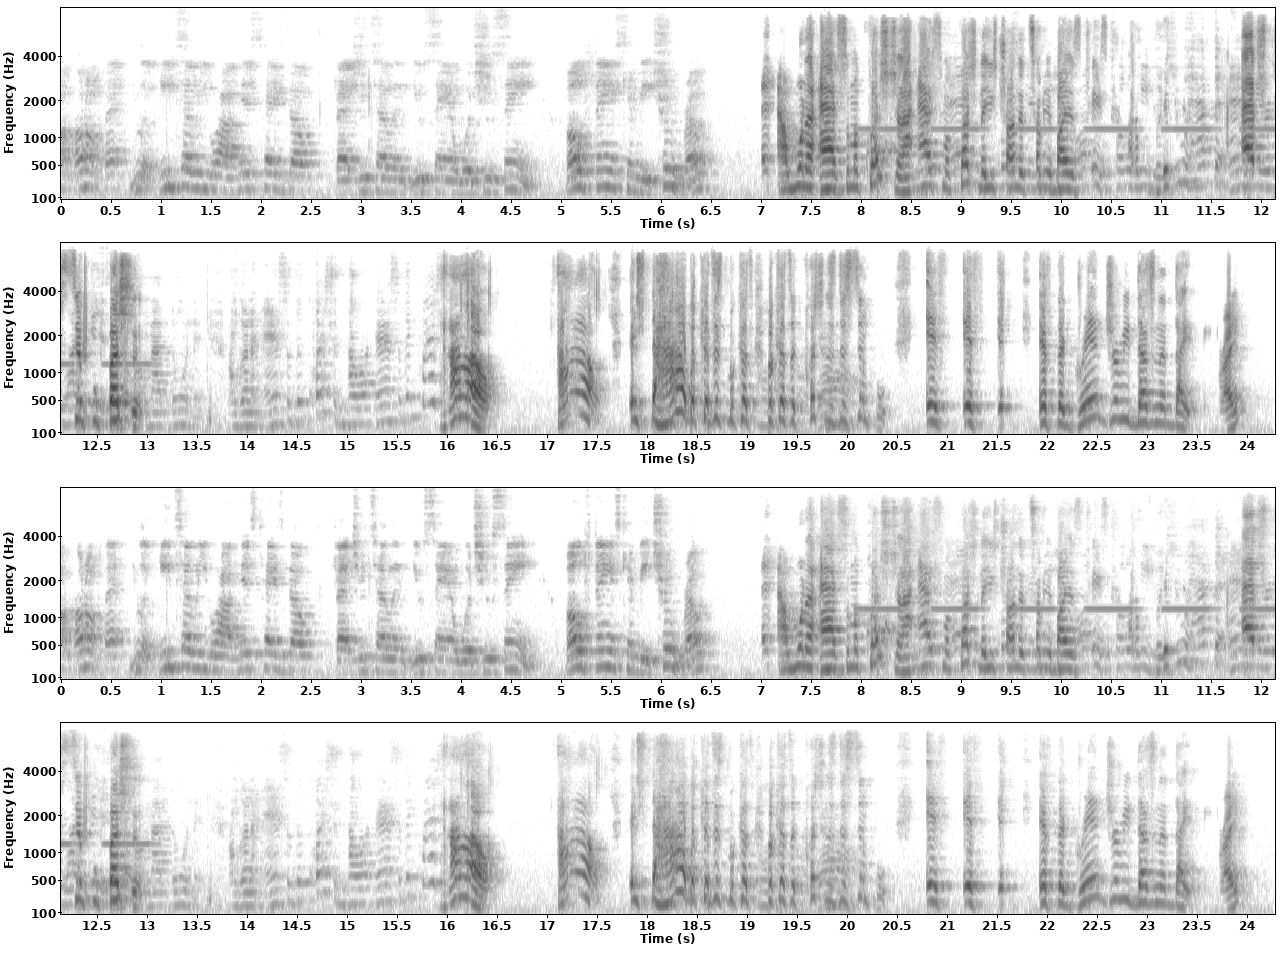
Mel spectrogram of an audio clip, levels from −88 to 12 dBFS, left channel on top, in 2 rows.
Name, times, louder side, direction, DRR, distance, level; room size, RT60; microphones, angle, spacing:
voice 1, 0.0-2.5 2.7-4.7 5.1-6.5 8.2-8.3, right 2 dB, 80° right, 4.4 m, -43 dB
voice 2, 7.0-8.7 9.0-10.4 11.8-11.9 12.3-12.9 16.0-16.5 17.1-20.2 20.5-21.6 21.9-23.5 23.7-23.9, left 5 dB, 65° left, 0.5 m, -30 dB
sound 1, 7.9-8.4 8.7-9.2 9.5-10.0 10.2-10.7 11.0-11.5 11.8-12.3 12.6-13.0, right 2 dB, 80° left, 2.9 m, -49 dB
voice 3, 8.5-16.1 19.1-20.1, left 2 dB, 45° left, 4.0 m, -50 dB
19.5 x 11.0 x 2.2 m
head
